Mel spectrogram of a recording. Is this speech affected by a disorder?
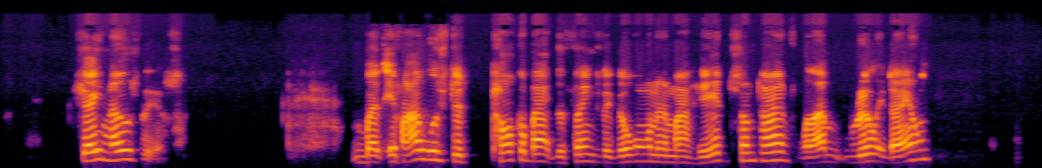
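Yes: cerebral palsy; spastic diplegia from birth, muscle tightness mostly in legs, cannot walk, needs help with many things.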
